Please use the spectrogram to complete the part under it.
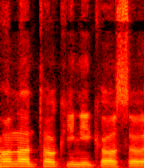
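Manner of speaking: ordinary talk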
